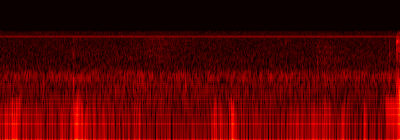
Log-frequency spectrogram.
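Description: A pause between words: faint outdoor background hiss with a thin, steady high-pitched whine and a few soft, low taps.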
